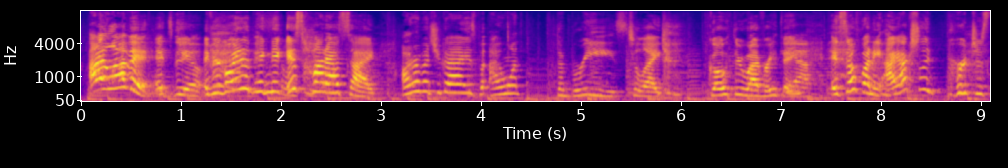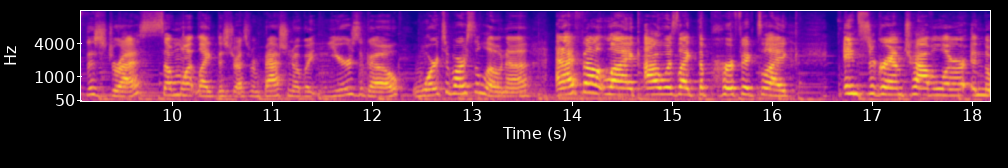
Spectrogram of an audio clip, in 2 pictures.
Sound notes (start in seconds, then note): 7.4 laughs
